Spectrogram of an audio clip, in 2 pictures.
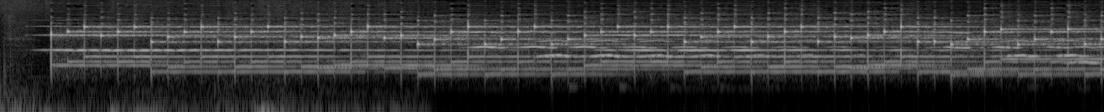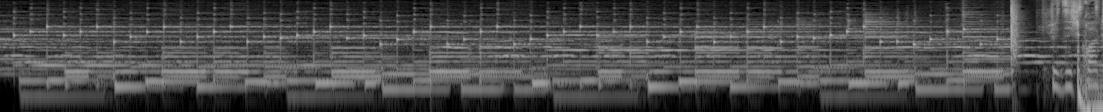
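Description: A song's instrumental intro plays alone, a bright, chiming synth melody with steady, even loudness, joined about halfway through by a pulsing bass line; no voices are heard.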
